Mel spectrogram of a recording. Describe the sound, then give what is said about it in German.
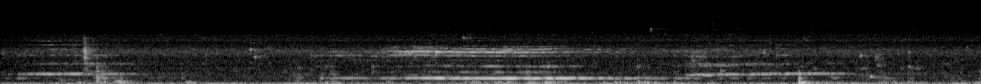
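Two humpback whales surface about 50 meters away, vocalizing: long, drawn-out tonal moans and higher wavering cries overlap continuously over a low, rumbling watery background, swelling louder midway, with no one talking. “Nein, Humpback. Buckelwale sind es.”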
